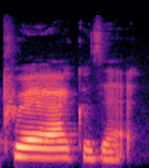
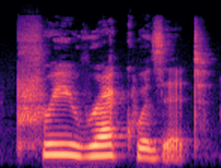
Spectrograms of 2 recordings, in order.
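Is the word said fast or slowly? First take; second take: fast; slowly. First: The word is said fast and comes out garbled. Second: The word is said slowly and carefully. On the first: "if I say it too fast, it turns out like" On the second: "I have to say it slowly so you guys will know what it is"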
